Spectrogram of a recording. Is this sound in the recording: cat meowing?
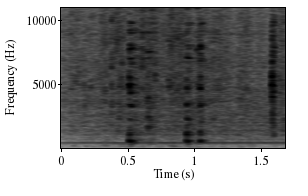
no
